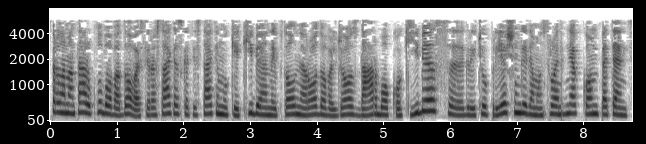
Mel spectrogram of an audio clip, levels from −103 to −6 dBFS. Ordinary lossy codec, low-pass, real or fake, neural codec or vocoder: MP3, 24 kbps; 7.2 kHz; real; none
